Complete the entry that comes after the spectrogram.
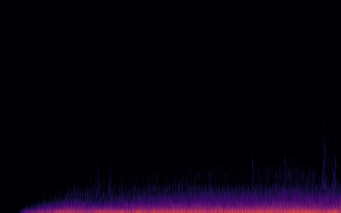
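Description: A steady, heavy engine rumble from inside a car speeding up to overtake a slow-moving car on the Brooklyn-Queens Expressway, building in level over the first couple of seconds and then holding a continuous low drone with road noise.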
